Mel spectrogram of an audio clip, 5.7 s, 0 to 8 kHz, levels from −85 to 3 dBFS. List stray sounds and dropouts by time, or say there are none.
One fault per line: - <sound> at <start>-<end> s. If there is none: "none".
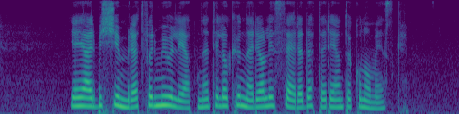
none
